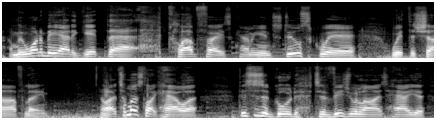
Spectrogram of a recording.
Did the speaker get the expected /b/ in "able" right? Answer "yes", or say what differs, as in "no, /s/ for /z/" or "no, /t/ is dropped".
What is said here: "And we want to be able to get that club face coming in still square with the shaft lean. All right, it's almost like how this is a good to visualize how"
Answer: no, /b/ is dropped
